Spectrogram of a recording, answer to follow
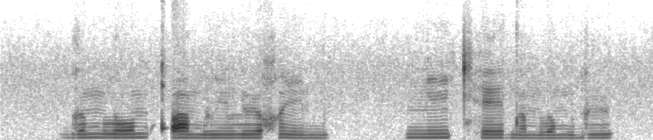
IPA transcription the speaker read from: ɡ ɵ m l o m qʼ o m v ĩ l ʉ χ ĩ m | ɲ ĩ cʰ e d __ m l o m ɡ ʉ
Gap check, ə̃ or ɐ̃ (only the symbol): ɐ̃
